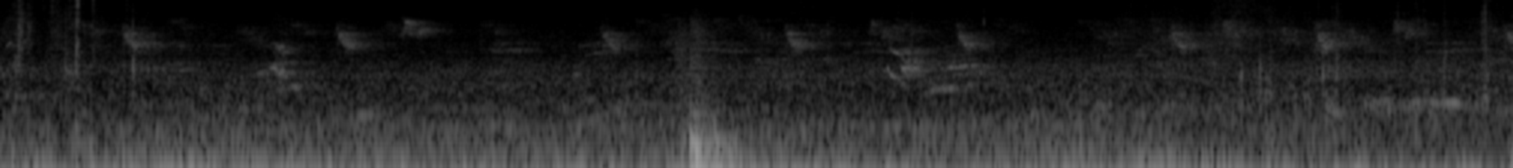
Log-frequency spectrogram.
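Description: Small birds chirping again and again in short, high, falling notes over a low steady background hum, with one low thump about halfway through.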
